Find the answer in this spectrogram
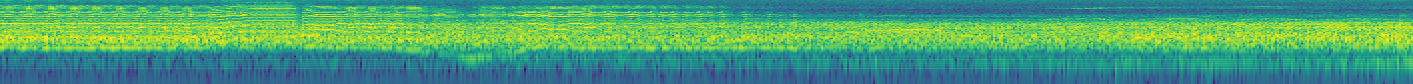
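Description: Stadium crowd cheering and applauding, with a saxophone's last held, wavering note dying away in the first few seconds, heard through a TV broadcast.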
